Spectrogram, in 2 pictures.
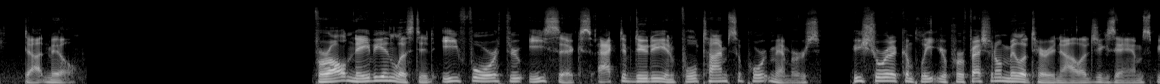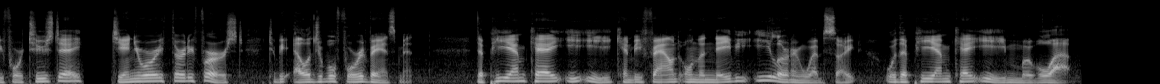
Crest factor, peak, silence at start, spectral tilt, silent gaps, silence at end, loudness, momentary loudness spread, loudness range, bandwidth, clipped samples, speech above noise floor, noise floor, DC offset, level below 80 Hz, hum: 18 dB; -6 dBFS; 0.25 s; -5 dB/octave; 0.87-3.12 s; 0.9 s; -24 LUFS; 10 LU; 3 LU; 15.5 kHz; under 0.1%; 30 dB; -54 dBFS; under 0.1%; -54 dBFS; none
